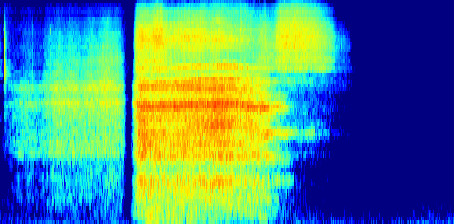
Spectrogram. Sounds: Sigh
